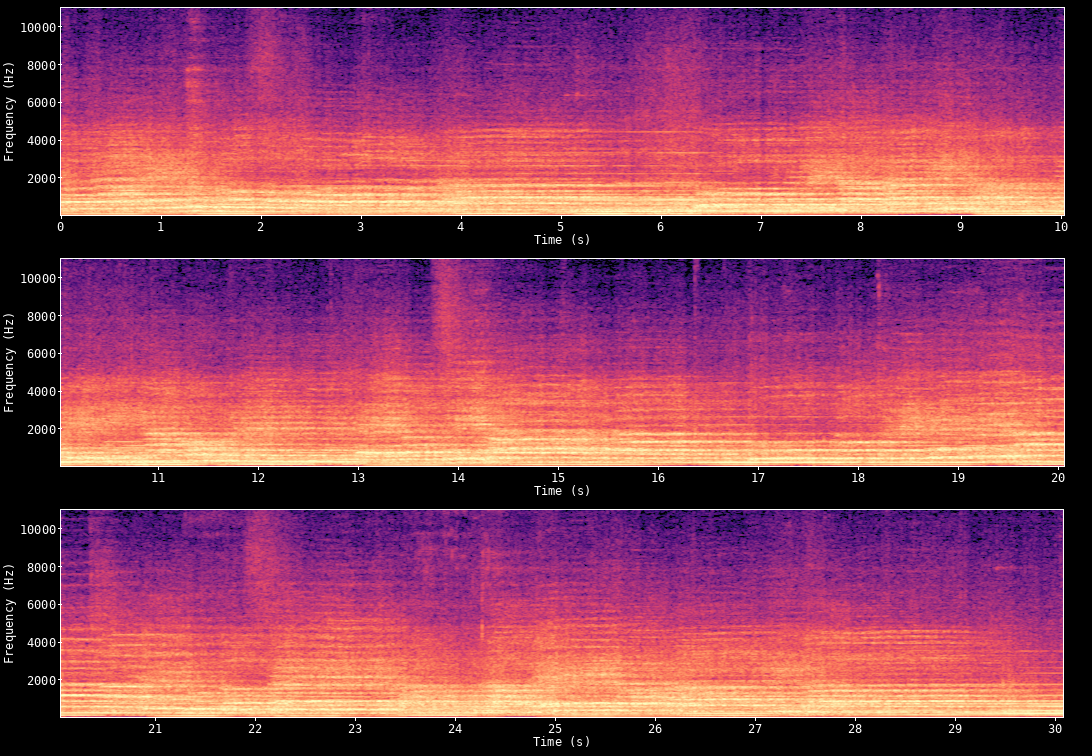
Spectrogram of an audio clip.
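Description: Mixed church choir of men and women singing a hymn during Mass, over held low bass notes from an organ accompaniment.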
